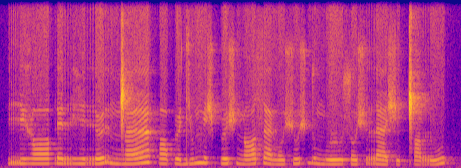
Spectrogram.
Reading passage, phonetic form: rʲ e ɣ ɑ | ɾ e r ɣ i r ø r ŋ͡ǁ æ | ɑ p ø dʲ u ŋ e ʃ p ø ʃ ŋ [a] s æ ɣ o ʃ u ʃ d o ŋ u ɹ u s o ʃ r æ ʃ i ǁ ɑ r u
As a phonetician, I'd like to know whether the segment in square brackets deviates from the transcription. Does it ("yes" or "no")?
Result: yes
